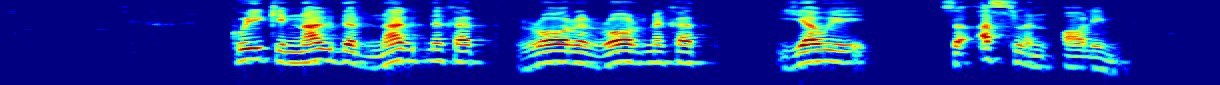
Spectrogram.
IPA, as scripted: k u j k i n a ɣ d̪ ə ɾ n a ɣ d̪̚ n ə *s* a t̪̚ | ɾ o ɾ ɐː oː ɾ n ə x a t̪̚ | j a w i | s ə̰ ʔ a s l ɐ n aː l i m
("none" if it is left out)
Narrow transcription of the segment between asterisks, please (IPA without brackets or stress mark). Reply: x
